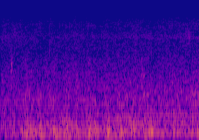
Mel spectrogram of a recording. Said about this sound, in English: This is more than a light rain.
